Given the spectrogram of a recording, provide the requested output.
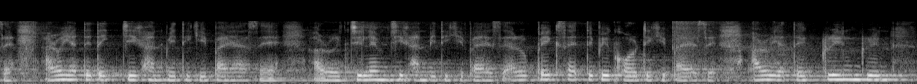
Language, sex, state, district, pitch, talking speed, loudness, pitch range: Nagamese, female, Nagaland, Dimapur, 200 Hz, 165 wpm, -15 LUFS, 185-215 Hz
